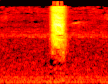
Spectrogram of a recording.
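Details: A single brief, bright chip from a female double-collared seedeater, a call described as making males sing, heard once in the middle against a low, quiet hiss.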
